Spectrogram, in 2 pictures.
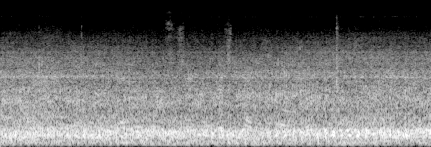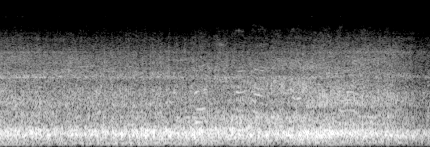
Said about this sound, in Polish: Helikopter nad centralem. Jak pan myśli, o co chodzi? Żeby odstraszyć ludzi, żeby się rozeszli. Tak mi się wydaje.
